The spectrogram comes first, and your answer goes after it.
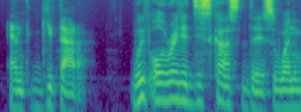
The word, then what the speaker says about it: guitarra: letter G is that when the letter G is located in the groups G or Gi, the letter U becomes completely silent. So basically, when we have words guerra and guitarra, we don't say guerra nor guitarra.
